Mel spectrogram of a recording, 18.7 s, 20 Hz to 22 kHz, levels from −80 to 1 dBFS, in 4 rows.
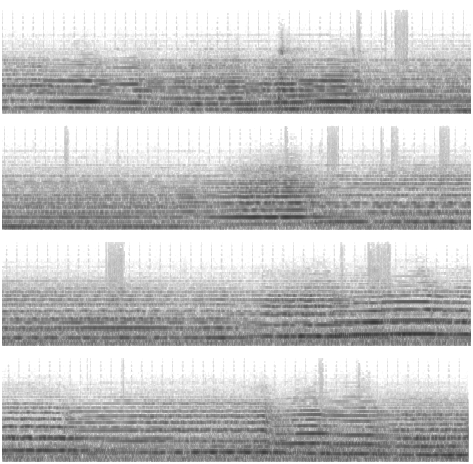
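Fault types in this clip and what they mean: Wi-Fi interference: A steady ticking, close to ten times a second, runs through the whole clip, sitting roughly 25 dB below the main sound. A nearby Wi-Fi radio's beacon, repeating every 102.4 ms, is being picked up and rectified by the audio circuit.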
